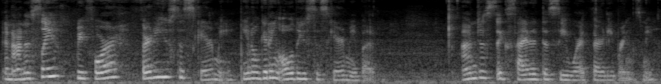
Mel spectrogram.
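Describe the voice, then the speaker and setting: A woman's voice: mid-range voice, moderate pace, a little mellow, a little hiss or hum, rough recording. A woman in her late twenties chatting casually in a sit-down get-to-know-me vlog, laughing often and restarting her sentences. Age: 20s. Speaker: YouTuber. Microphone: camera mic, seated at home.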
